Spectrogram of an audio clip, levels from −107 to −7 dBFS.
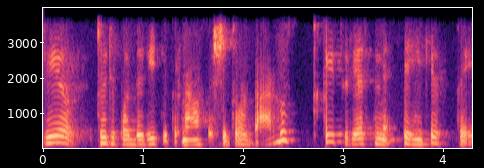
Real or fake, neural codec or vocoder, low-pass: real; none; 3.6 kHz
